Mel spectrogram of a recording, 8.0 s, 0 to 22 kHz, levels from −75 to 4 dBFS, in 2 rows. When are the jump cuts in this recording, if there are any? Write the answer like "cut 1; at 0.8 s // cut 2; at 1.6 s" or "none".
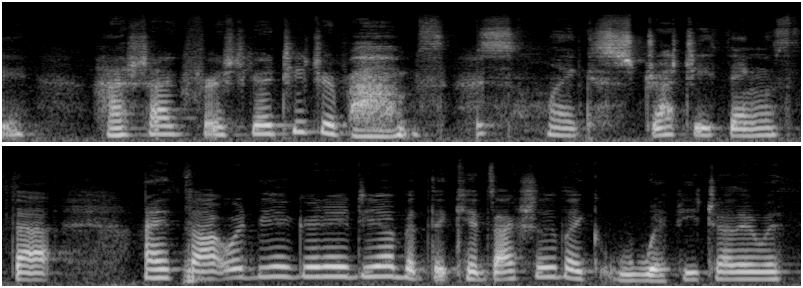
cut 1; at 2.5 s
